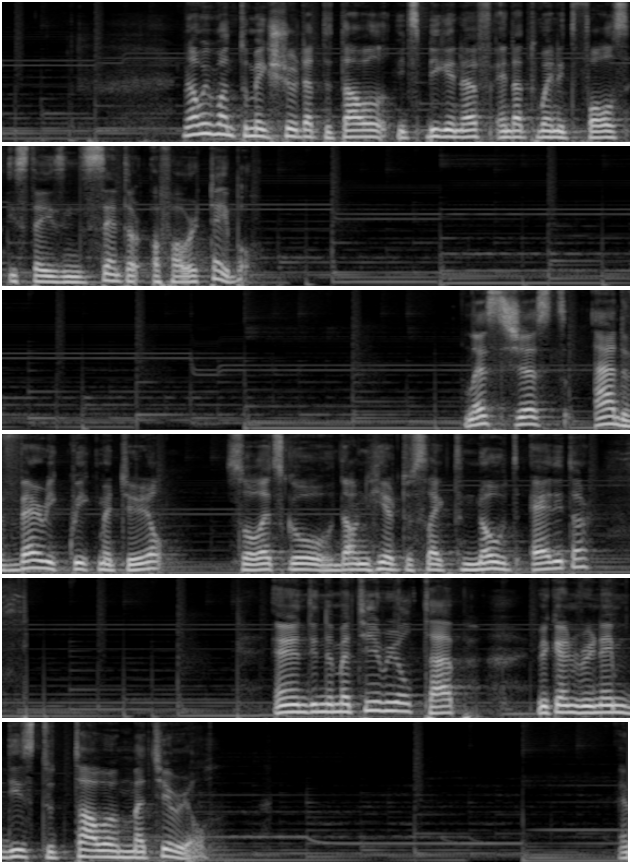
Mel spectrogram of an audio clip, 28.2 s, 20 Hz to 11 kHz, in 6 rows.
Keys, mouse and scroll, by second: 2.7 s, 4.2-4.6 middle drag, 4.6 alt+a, 6.7 middle drag, 7.1 alt+a, 8.2 shift+Left, 9.6 z, 9.6 z, 10.5 Tab, 10.8 w, 10.9 Tab, 11.0 alt+a, 12.2 alt+a, 12.6 shift+Left, 13.0 s, 13.2 alt+a, 14.2 alt+a, 14.3 shift+Left, 15.2 click, 22.0-22.5 drag, 22.5 click, 26.7-27.0 scroll up 1, 27.8 click.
